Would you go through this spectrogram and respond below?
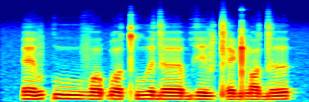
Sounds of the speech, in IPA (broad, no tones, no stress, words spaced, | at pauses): ɛvkuː vɔɓɔtʰuə̯ dɜːbʱev tʼɛɖŋɒdə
